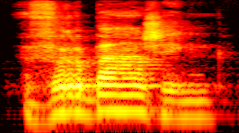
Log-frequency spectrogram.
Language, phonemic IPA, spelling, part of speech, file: Dutch, /vərˈbazɪŋ/, verbazing, noun, Nl-verbazing.ogg
- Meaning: amazement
